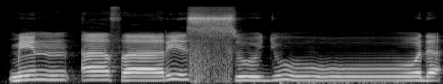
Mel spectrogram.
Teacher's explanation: Ada tasydidnya, maka disebut dengan syamsiyah atau idgham syamsiyah. Idgham itu masuk ya. Min atharis langsung masuk ke sin.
